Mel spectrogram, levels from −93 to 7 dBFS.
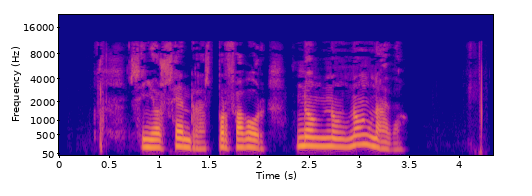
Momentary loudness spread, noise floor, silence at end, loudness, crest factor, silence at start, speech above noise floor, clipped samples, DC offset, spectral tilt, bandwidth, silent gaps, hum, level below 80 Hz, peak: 20 LU; -80 dBFS; 0.1 s; -22 LUFS; 20 dB; 0.4 s; 59 dB; under 0.1%; under 0.1%; -6 dB/octave; 11.5 kHz; none; none; -68 dBFS; -4 dBFS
